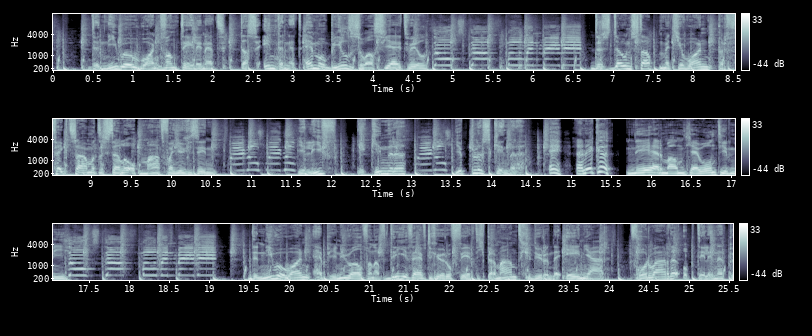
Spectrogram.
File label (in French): radio; tbwa; aanstekelijk voor telenet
